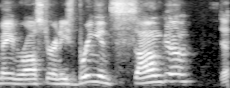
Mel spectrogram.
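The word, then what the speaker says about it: Sanga: So Jinder Mahal's back on the main roster, and he's bringing Sangha. Did I say his name right? Mm-hmm. Sangha, and then Veer.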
